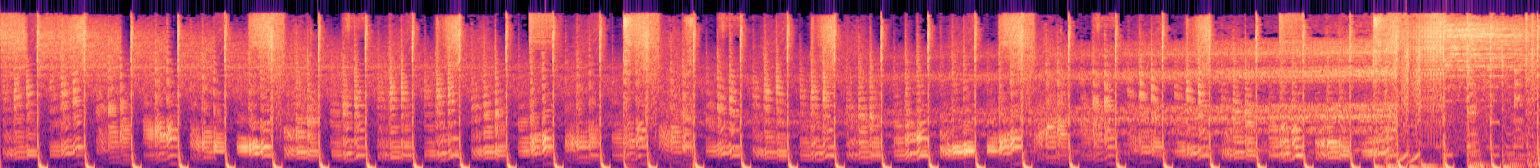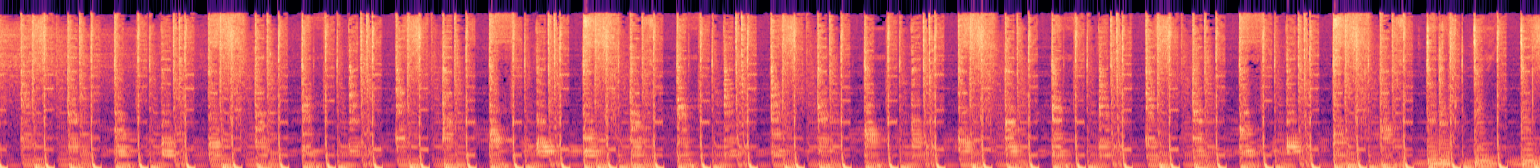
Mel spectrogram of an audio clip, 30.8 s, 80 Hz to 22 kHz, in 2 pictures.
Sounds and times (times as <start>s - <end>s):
Techno: 0.0s - 30.8s.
